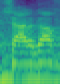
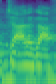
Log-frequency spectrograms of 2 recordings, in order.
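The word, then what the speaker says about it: Chargaff: शारगाफ rule. क्या था? शारगाफ rule. समझ गए? हाँ, शारगाफ रूल, नॉट शारगाफ रूल। अब बोलना सर ये तो चारगाफ है, उसे प्रोनाउंस करते हैं शारगाफ है।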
